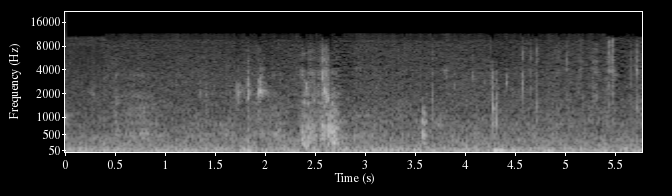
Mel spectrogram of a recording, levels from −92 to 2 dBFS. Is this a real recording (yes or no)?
yes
